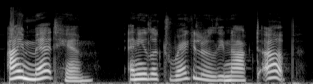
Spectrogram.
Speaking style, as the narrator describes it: answered Gus, in a sober tone

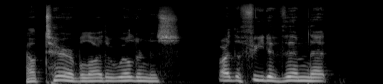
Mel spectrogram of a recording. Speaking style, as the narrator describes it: he would moan

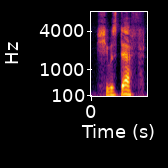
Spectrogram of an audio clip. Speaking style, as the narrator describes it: Trover said very quietly

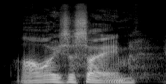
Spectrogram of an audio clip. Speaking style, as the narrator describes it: replied Savelich, sighing

